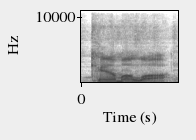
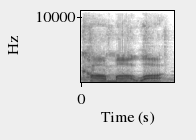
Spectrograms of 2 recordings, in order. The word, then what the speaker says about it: Kamala: sort of mization that's how it is it's Kamala not Kamala Tucker but I suppose expecting attention to detail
